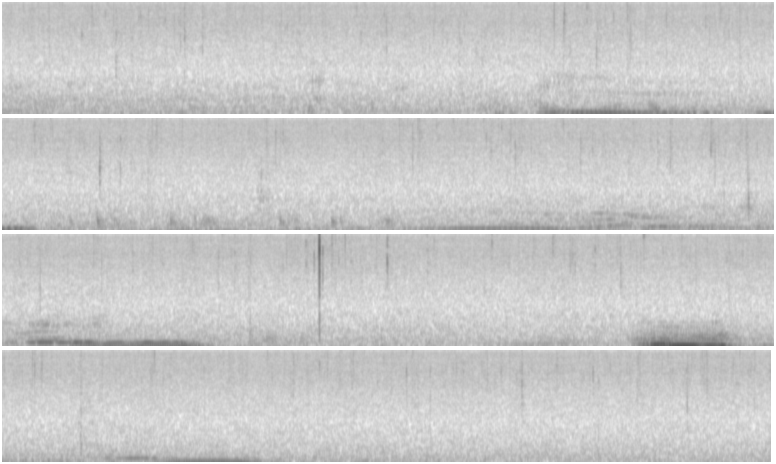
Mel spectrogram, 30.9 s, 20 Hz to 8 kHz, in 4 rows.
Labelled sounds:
5.5	5.8	humpback whale, 0.84 to 1.2 kHz

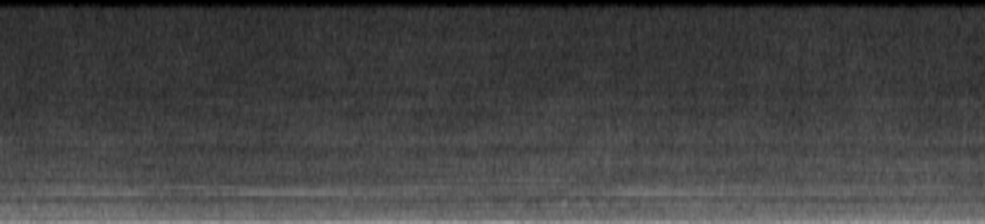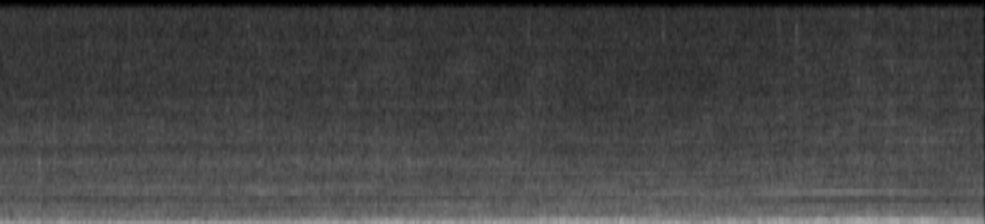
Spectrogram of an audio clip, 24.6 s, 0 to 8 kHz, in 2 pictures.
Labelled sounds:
7.8	8.0	vessel noise, 1.0 to 1.3 kHz

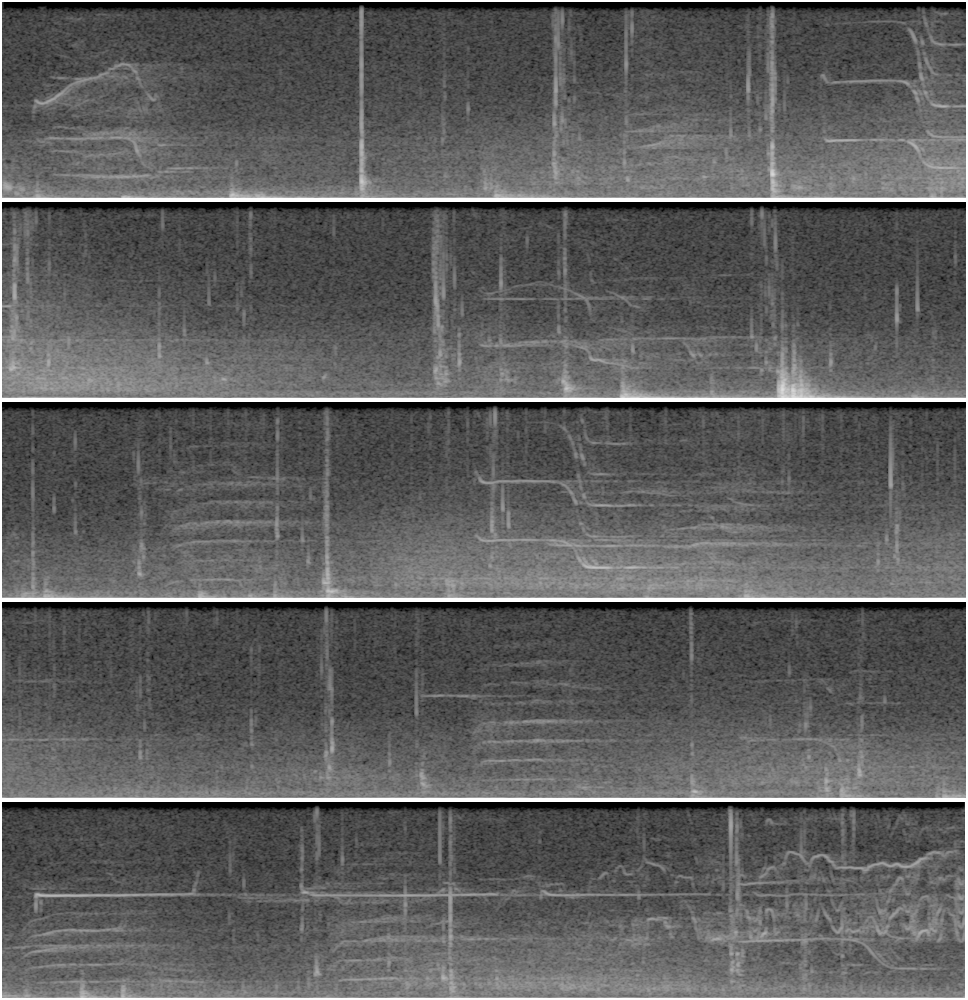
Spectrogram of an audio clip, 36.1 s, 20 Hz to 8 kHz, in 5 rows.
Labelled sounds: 0.2	1.3	killer whale, southern Alaska resident, 0.50 to 8.0 kHz
4.6	5.3	killer whale, southern Alaska resident, 0.92 to 5.8 kHz
6.1	7.3	killer whale, southern Alaska resident, 0.87 to 8.0 kHz
10.8	13.1	killer whale, southern Alaska resident, 0.83 to 8.0 kHz
15.6	16.7	killer whale, southern Alaska resident, 0.46 to 6.9 kHz
17.9	20.3	killer whale, southern Alaska resident, 0.92 to 8.0 kHz
21.7	22.5	killer whale, southern Alaska resident, 2.5 to 7.4 kHz
24.8	26.4	killer whale, southern Alaska resident, 0.50 to 8.0 kHz
27.1	28.4	killer whale, southern Alaska resident, 1.2 to 8.0 kHz
29.0	30.2	killer whale, southern Alaska resident, 0.73 to 6.7 kHz
31.3	32.2	killer whale, southern Alaska resident, 0.50 to 6.2 kHz
34.1	36.1	killer whale, southern Alaska resident, 0.83 to 2.7 kHz

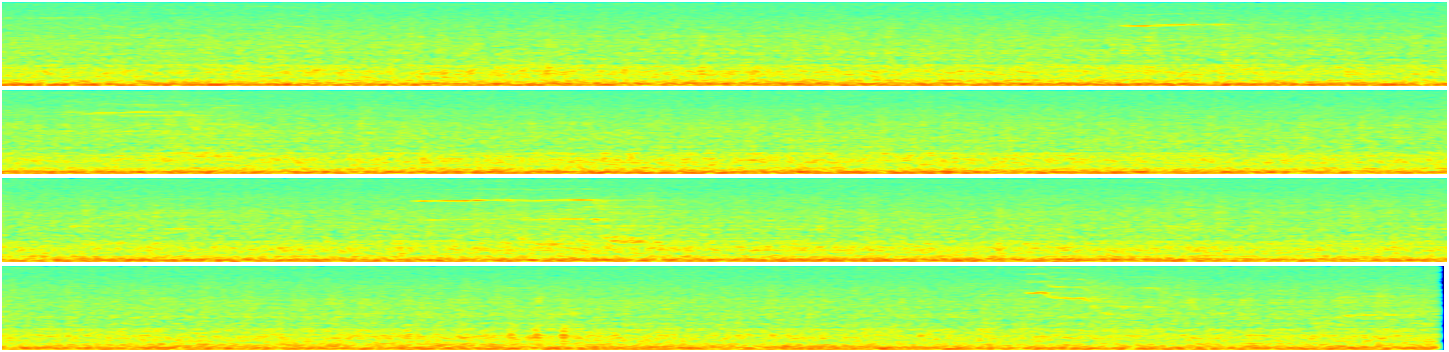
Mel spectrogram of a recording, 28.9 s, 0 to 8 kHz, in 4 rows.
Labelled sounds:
5.6	6.2	killer whale, northern resident, 3.2 to 3.5 kHz
7.7	8.1	killer whale, northern resident, 3.0 to 4.8 kHz
16.5	17.5	killer whale, northern resident, 1.7 to 5.3 kHz
26.8	27.2	killer whale, northern resident, 2.1 to 7.5 kHz

